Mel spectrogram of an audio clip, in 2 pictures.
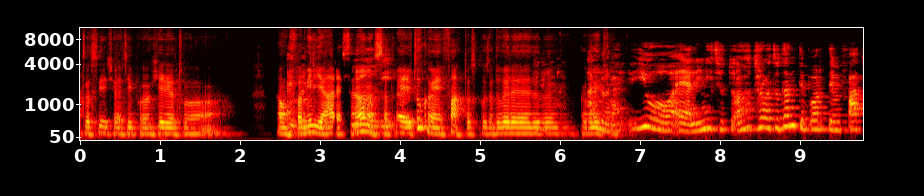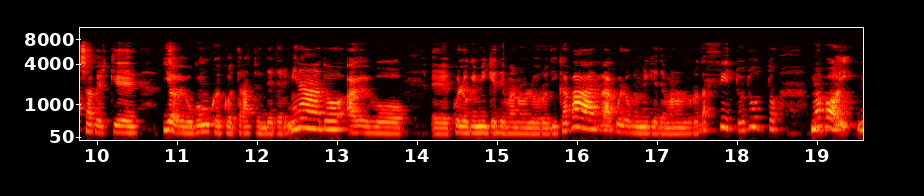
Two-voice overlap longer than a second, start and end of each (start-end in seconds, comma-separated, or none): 2.6-3.9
